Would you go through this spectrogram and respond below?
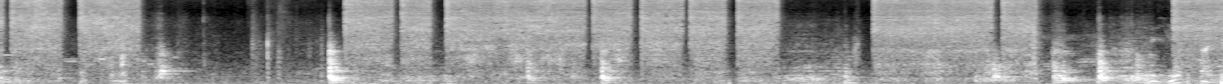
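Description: Primer coat being spray painted onto a Mitsubishi Sigma, a series of loud close hissing bursts of varying length separated by brief pauses, with no talking over it.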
